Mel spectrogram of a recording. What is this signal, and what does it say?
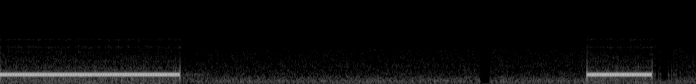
Ringback tone (North America), 440 + 480 Hz.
